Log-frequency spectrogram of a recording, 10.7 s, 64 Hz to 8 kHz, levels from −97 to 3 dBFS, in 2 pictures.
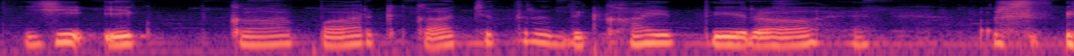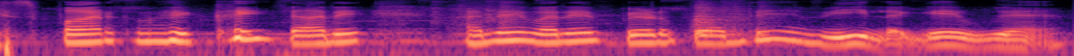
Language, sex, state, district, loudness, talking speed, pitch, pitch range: Hindi, male, Uttar Pradesh, Jalaun, -22 LUFS, 125 wpm, 200 Hz, 175-230 Hz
